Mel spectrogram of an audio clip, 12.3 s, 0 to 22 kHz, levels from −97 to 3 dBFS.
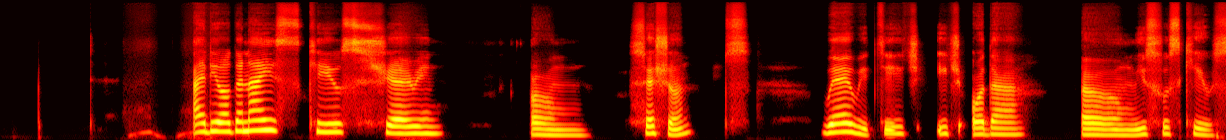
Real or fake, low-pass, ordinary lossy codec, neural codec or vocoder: fake; none; none; autoencoder, 48 kHz, 32 numbers a frame, DAC-VAE, trained on Japanese speech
